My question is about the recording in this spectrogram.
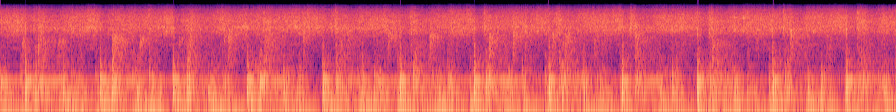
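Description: A drum struck with a stick in a steady, even beat, about one strong stroke every three-quarters of a second, with a continuous hiss over it.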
